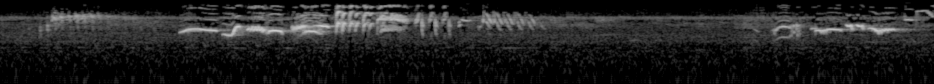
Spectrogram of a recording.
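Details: Eurasian blackbird song: low fluting whistles leading into a jumbled burst of squeaky, twittering high notes, a pause of about three seconds, then another softer warbled phrase, with distant birds chirping faintly.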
